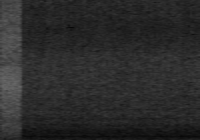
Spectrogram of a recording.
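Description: Steady hiss that drops abruptly to a much fainter steady hiss a fraction of a second in, with no distinct event on top.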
